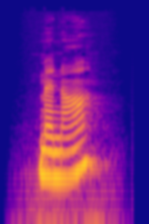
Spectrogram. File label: "mena", brown bear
